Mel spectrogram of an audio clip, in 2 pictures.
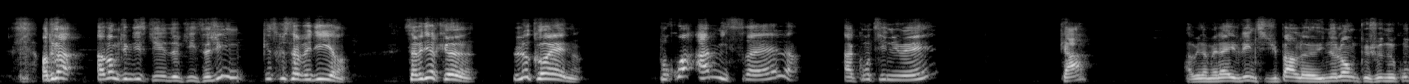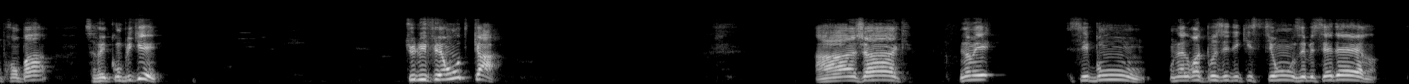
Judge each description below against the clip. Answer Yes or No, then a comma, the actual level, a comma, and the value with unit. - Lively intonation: Yes, wide, 6.4 semitones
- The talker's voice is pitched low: No, high, 215 Hz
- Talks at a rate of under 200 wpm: Yes, average, 150 wpm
